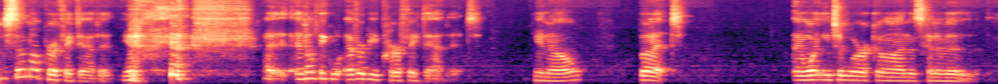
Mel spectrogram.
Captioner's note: laugh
